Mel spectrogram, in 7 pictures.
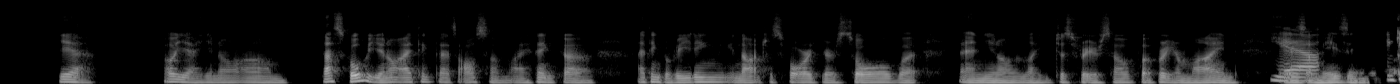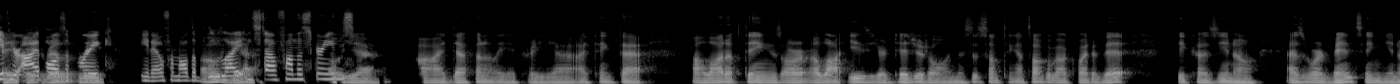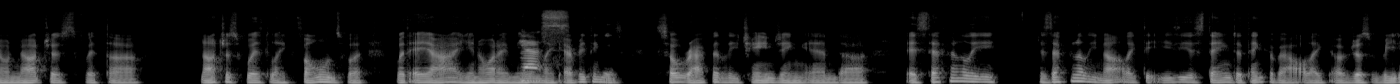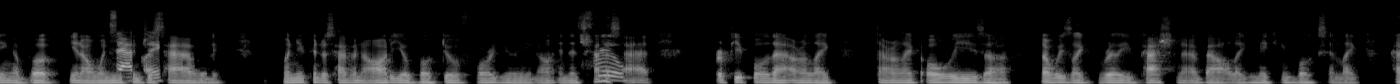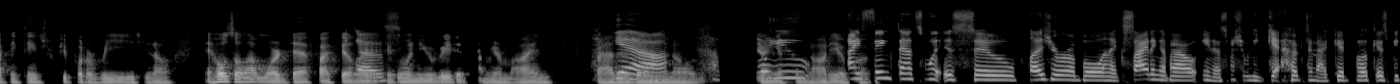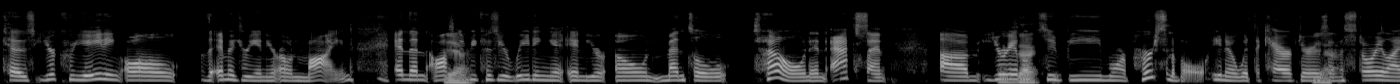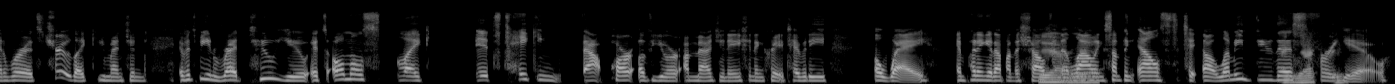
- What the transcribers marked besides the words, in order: tapping
- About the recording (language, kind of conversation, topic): English, unstructured, What hobby have you picked up recently, and why has it stuck?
